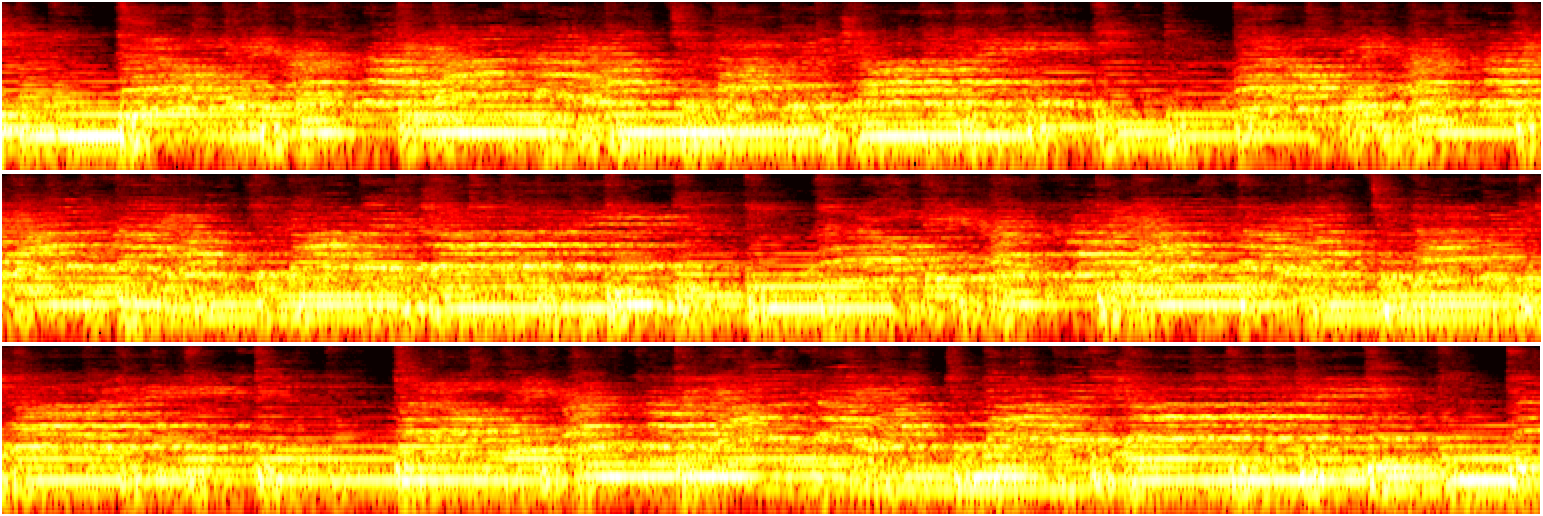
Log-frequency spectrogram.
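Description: Church music: voices singing a sacred song in phrases over sustained instrumental accompaniment.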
